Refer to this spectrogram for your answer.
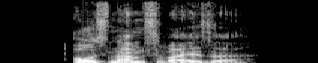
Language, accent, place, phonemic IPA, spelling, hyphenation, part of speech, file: German, Germany, Berlin, /ˈaʊ̯snaːmsˌvaɪ̯zə/, ausnahmsweise, aus‧nahms‧wei‧se, adverb, De-ausnahmsweise.ogg
- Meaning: exceptionally; as an exception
